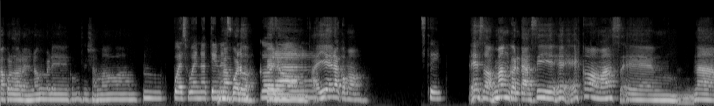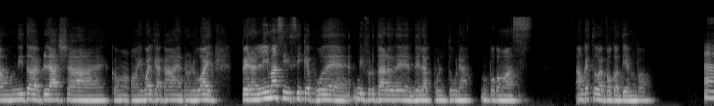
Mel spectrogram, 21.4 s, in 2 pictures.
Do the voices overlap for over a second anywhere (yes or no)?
yes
